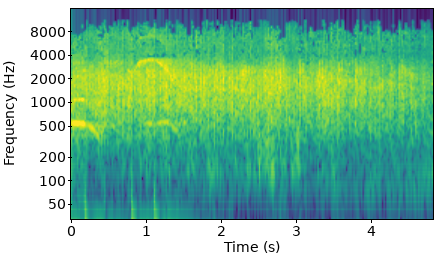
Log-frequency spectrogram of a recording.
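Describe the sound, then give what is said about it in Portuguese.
A crowd applauds a speaker being introduced, a steady, dense wash of many hands clapping at an even loudness throughout, with faint whistles and a few voices mixed in. “não precisa de muitas palavras, só salvo de palmas para esse camarada.”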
